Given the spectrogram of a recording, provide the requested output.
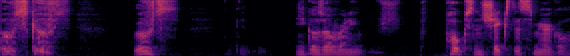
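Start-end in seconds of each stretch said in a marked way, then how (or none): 0.0-1.8 hushed, urgent, anxious whisper in a creature voice. A Zangoose pops from a Pokeball while people sleep, quiet Zangoose voice. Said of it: "he's gonna go quietly".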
